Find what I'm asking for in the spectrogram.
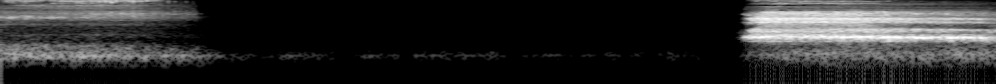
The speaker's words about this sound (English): Exhale all of that old air out.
